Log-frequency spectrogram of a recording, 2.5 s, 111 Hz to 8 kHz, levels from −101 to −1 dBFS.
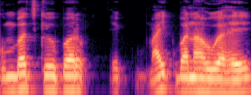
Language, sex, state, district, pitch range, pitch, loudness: Hindi, male, Jharkhand, Garhwa, 120-135 Hz, 125 Hz, -15 LUFS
